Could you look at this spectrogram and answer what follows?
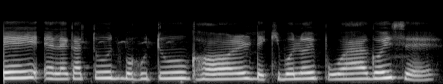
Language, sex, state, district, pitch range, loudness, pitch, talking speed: Assamese, female, Assam, Sonitpur, 245-280 Hz, -14 LUFS, 260 Hz, 95 wpm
